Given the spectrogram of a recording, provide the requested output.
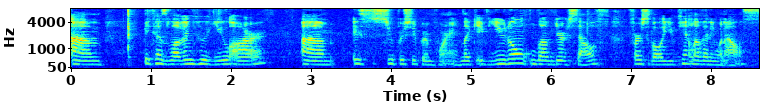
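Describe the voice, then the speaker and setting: This woman has an ordinary speaking voice, medium in pitch, with ordinary pitch variation at a moderate pace. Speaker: YouTuber, twin co-host. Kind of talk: casual chat.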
